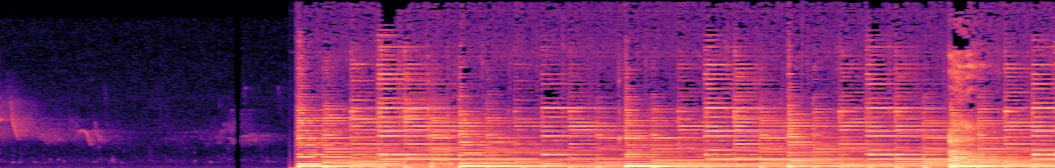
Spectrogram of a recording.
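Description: Faint bird chirps fade out, then after a short silence an acoustic guitar intro starts abruptly about three seconds in, playing chords in a steady rhythm.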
